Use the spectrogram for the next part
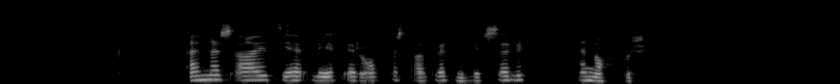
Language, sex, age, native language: Icelandic, female, 40-49, Icelandic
